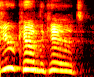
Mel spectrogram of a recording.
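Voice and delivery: high, loud mock accusation; Sarah. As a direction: fire it back in a put-on high voice. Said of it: "And she's like".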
